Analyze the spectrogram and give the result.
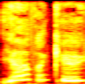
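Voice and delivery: small, tiny, very high little voice. Retelling a reply to a drunk man's compliment: imitating own wee voice. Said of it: "A wee voice, not for a laugh".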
